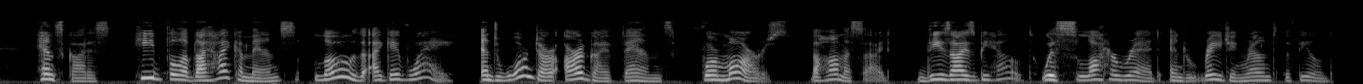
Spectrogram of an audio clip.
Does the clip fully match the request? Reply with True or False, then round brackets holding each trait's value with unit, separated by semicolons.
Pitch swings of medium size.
False (5.7 semitones)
